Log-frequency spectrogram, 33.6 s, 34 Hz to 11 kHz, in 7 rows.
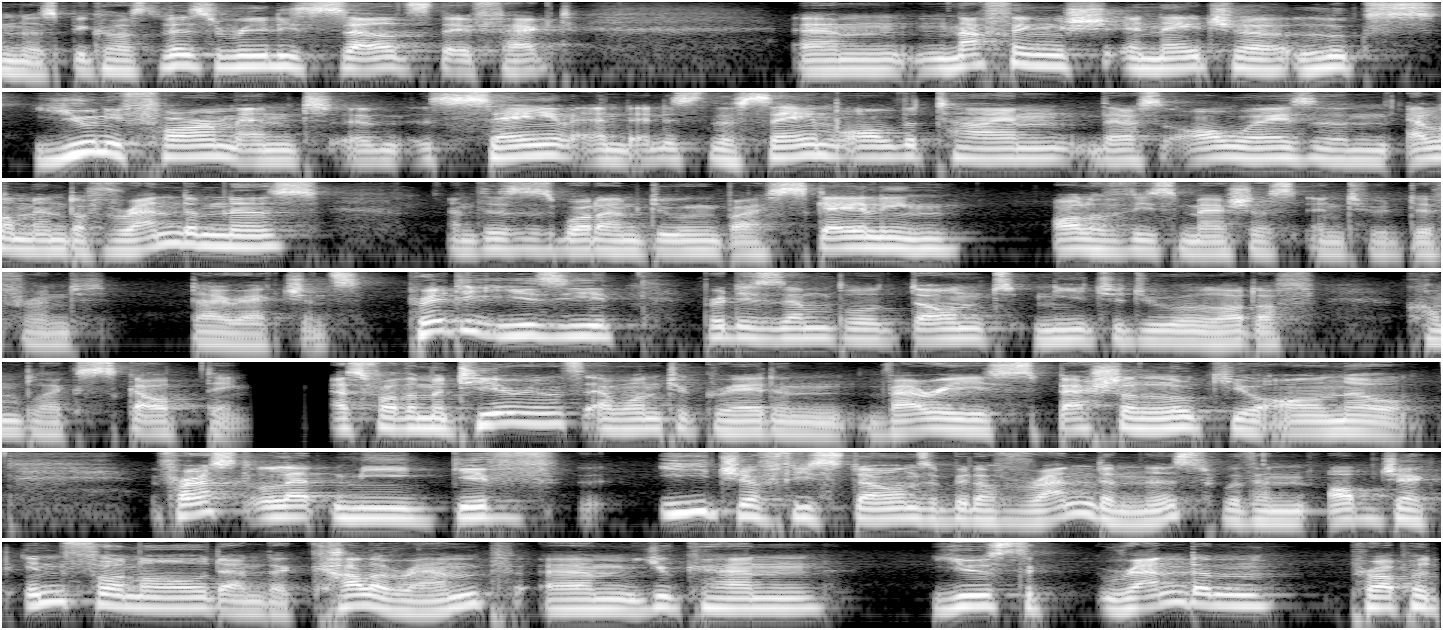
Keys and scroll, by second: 0.0-9.0 typing, 10.1-12.9 typing, 16.1 g, 16.4 r, 18.7 ctrl+s, 20.0 x, 22.0-22.6 typing, 23.1 Return, 23.4 Caps_Lock, 24.0-24.7 typing, 25.0 Return, 27.4 shift+a, 27.7 r, 27.9 m, 27.9 p, 28.1 Return.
